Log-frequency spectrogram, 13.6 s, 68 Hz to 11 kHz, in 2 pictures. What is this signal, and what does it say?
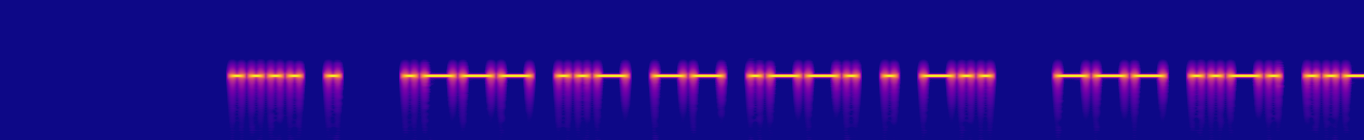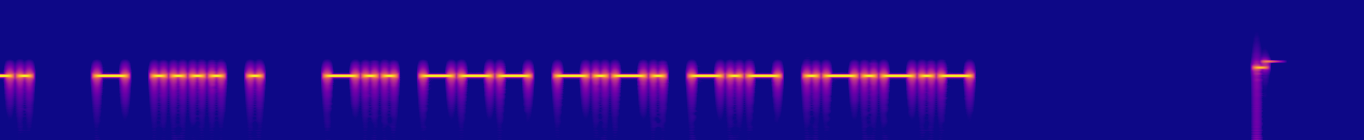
Morse code, heard as a keyed tone, about 25 wpm, 700 Hz. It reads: HE JUMPED OFF THE DOCK.
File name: practice / 25wpm / Sentences with 2-Word Phrases - 25wpm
